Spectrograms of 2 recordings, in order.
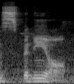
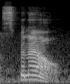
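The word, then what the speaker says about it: spinel: Captain and Spanil. Did you guys know there's a gemstone named after Captain and Spinal? There is. It's called Spanil, not Spanel.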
